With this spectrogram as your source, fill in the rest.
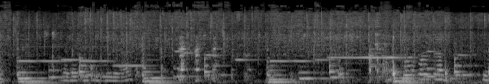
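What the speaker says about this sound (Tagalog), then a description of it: "Pag mainit naman ang mantika, ilagay ang bawang. Lagay ang sibuyas." Garlic and onion sautéing in hot oil in a pan for arroz caldo with egg, a steady close sizzle with stirring scrapes over a tonal background, no talking.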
